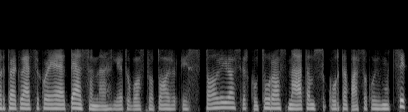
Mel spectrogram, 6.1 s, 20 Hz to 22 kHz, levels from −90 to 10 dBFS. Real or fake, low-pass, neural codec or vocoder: fake; 3.6 kHz; codec, 16 kHz, 1 kbps, FreqCodec, larger model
